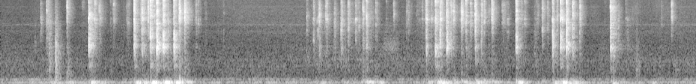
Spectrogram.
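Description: Computer keyboard typing in several short bursts of rapid key clicks with pauses between them, the busiest burst about two seconds in.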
